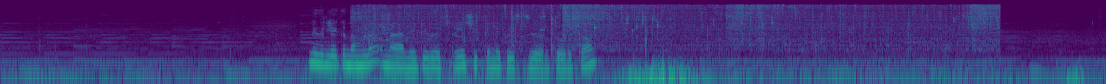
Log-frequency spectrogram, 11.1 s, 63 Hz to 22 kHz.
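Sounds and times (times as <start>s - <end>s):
chicken deep-frying in oil: 3.5s - 10.0s.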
